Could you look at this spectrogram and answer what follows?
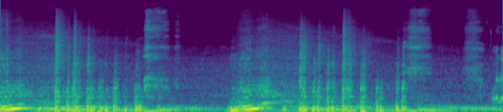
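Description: A BMW engine with an MHD tune revs repeatedly up and down at low RPM during a cold start, loud and close, each blip rising and falling in rhythm.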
